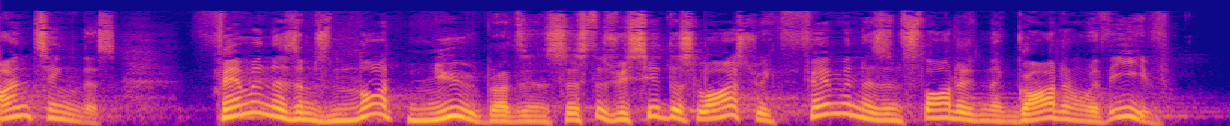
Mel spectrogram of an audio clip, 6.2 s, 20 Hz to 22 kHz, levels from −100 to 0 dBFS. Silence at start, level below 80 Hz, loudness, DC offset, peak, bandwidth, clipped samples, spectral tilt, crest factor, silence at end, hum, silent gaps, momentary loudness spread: 0 s; -62 dBFS; -18 LUFS; under 0.1%; -2 dBFS; 16.5 kHz; under 0.1%; -6 dB/octave; 16 dB; 0.3 s; none; none; 6 LU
